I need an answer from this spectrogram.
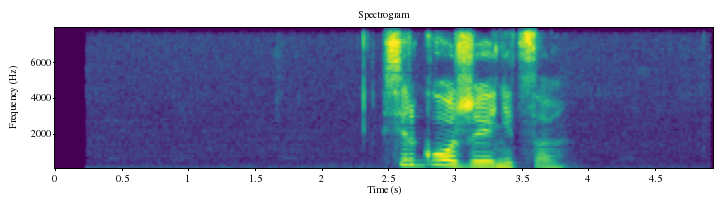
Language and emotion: Russian, positive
